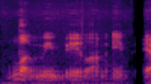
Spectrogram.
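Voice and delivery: unvoiced whisper to himself; whispered aside. Real, not acted. Aside to himself mid-vlog, whispered. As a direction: breathe it under your breath.

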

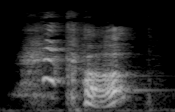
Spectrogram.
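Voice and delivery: loud surprised question; can't believe the name; incredulous. Acted. Gobber reacting in loud disbelief.

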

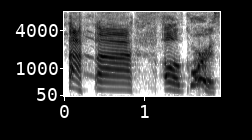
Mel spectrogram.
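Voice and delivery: high, loud burst of laughter through the words; laughing. Real, not acted. Host cracking up as they agree, laughing. Laughs at being spotted as non-local.

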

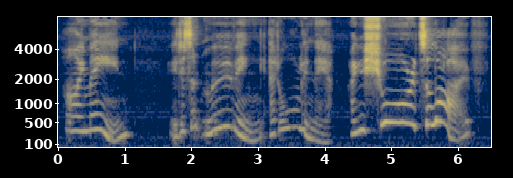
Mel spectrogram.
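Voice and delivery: put-on high worried boyish voice; unsure friend asking if it lives; doubtful Fishlegs. Fishlegs asking Hiccup if the dragon is alive, high worried voice. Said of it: "less certain of the fate theory".

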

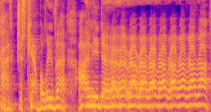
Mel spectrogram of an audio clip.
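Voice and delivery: a low grumbling rant of rah rah; mock angry muttering. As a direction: lightly play an angry mind fuming. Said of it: "their thoughts would be like".

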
